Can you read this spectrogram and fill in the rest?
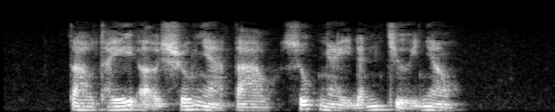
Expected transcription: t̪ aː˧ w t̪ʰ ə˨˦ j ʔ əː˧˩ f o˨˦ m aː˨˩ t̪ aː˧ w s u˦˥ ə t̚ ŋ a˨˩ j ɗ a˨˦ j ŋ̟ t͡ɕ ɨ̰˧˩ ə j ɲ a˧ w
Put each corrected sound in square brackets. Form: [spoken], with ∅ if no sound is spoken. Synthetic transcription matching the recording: t̪ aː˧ w t̪ʰ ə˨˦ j ʔ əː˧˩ [s] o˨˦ [ɲ] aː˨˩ t̪ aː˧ w s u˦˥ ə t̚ ŋ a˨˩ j ɗ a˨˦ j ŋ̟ t͡ɕ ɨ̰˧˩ ə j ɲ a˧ w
